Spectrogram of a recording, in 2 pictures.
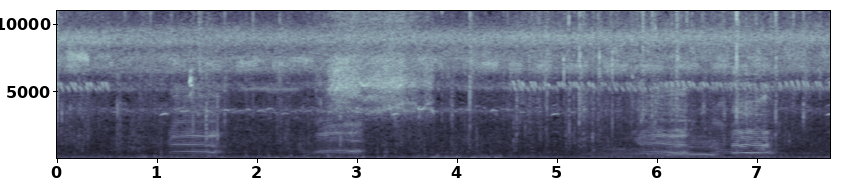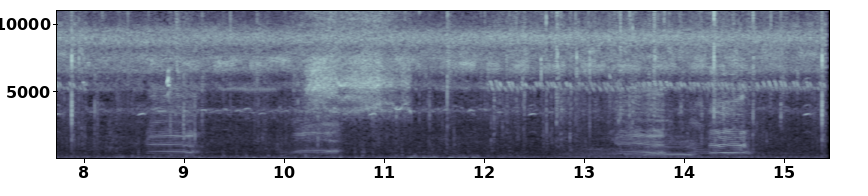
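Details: Herd of cows moving down a road in the evening, calling friends home to the barn; several shorter, wavering moos at varied distances, roughly eight a minute, amid clattering hooves and broadband hiss.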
